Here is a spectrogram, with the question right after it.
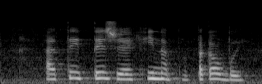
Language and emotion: Russian, neutral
